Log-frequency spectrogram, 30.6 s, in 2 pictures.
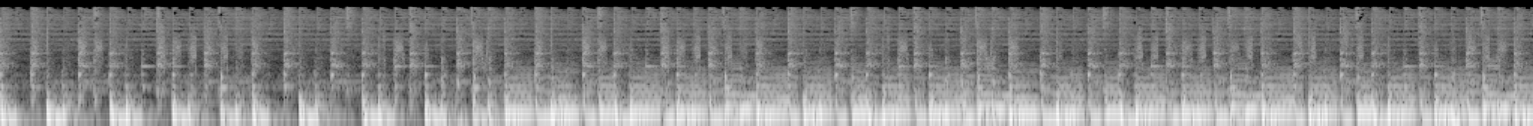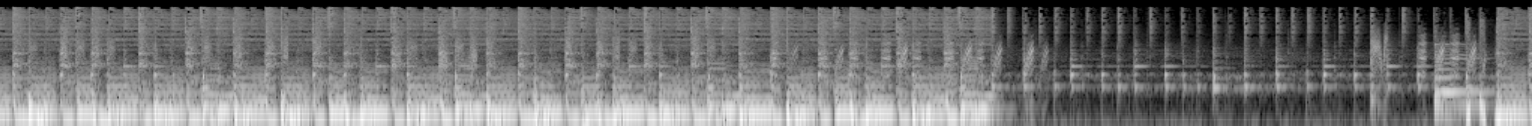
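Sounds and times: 
record scratching rhythm: 0:00.0 - 0:02.7, 0:03.6 - 0:26.0, 0:29.0 - 0:30.5.

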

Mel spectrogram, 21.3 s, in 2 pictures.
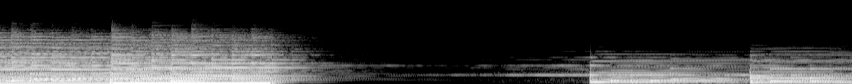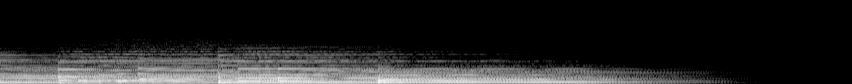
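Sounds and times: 
guitars: 0:00.0 - 0:04.0
synths: 0:00.0 - 0:04.4, 0:05.6 - 0:17.9
piano: 0:00.0 - 0:19.4.

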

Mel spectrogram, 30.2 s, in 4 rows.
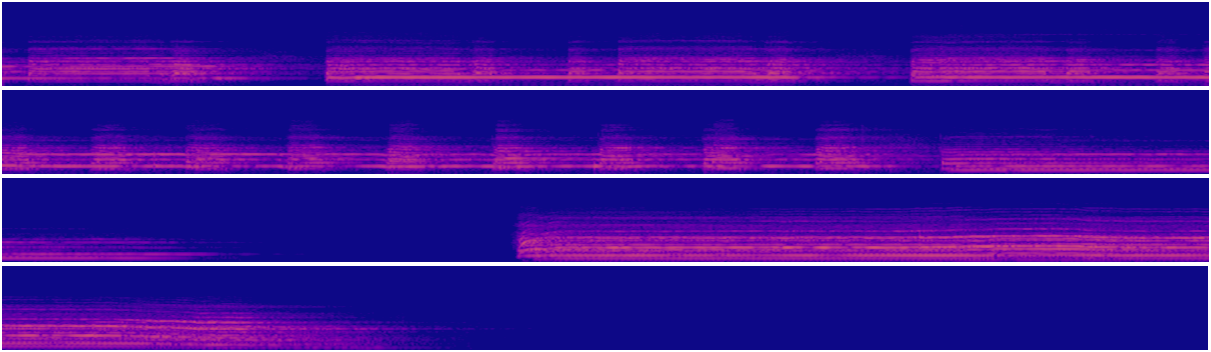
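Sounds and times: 
choirs singing: 0:00.0 - 0:16.3, 0:18.3 - 0:25.1.

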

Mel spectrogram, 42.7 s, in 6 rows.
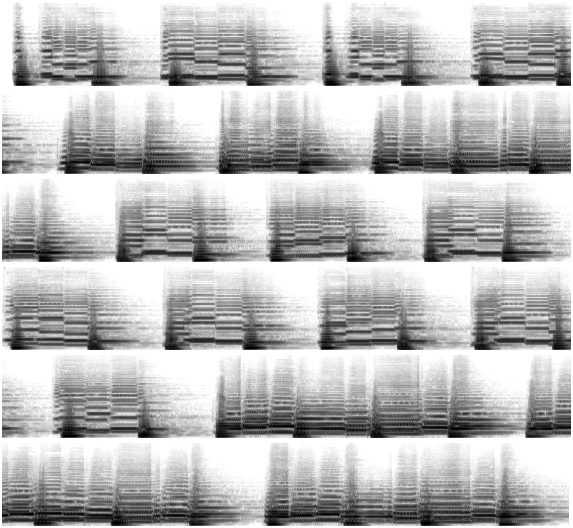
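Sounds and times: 
clarinet: 0:00.0 - 0:42.6.

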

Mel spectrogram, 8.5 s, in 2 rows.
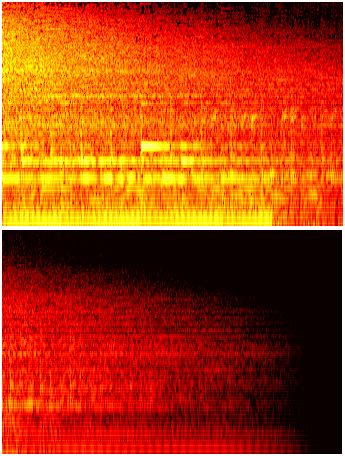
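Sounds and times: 
piano: 0:00.0 - 0:05.8.

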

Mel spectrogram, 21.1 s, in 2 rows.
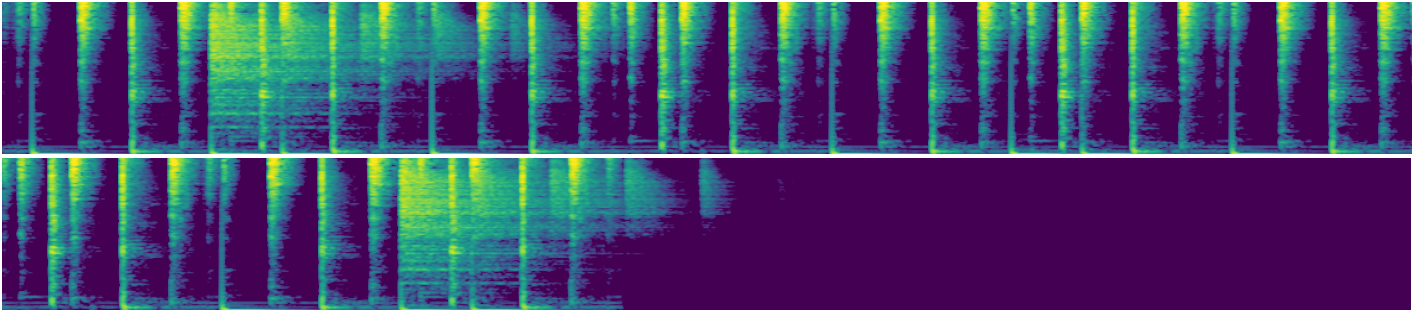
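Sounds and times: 
juicy beat: 0:00.0 - 0:15.3.

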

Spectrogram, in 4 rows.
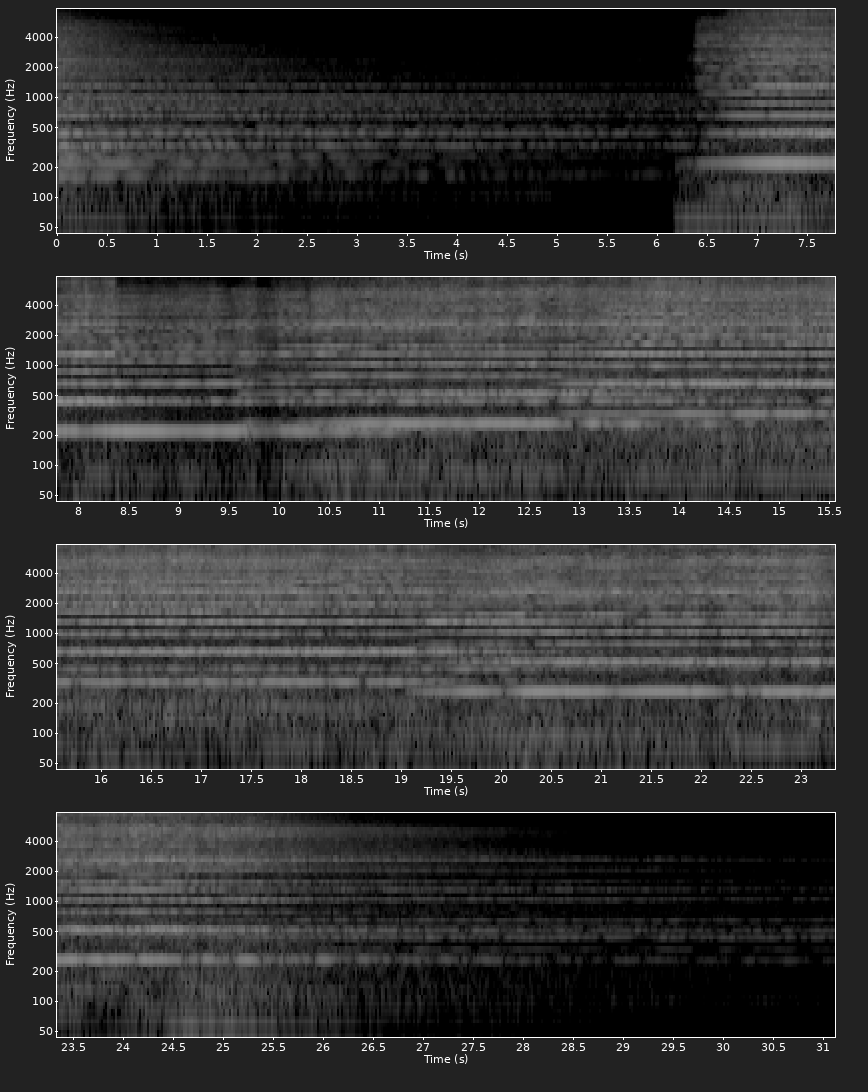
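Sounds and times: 
middle strings: 0:00.0 - 0:03.0, 0:06.3 - 0:27.2.

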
